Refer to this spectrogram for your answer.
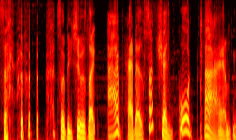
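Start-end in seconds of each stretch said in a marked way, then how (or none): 2.1-4.6 slow, sing-song put-on old lady voice. Retelling what she said while they did silly voices, old lady voice. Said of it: "sort of this old lady voice".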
